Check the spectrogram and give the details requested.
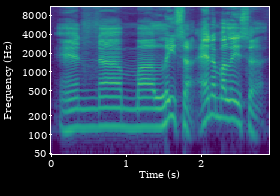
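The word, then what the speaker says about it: Anomalisa: Wonderful Pete Docter film, but we had when Marnie was there, the Shaun the Sheep movie, A Boy in the World, and Anomazle. Am I saying that name wrong? I'm saying that name wrong. Anna Melissa. – There we go.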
